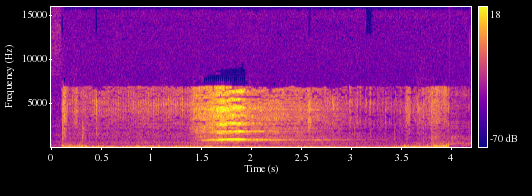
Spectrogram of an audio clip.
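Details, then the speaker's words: Bicycle rim brake: a clear high squeal rises over the rolling noise as the brake bites, then fades as the bike slows; rim brake squeal possibly caused by dust, debris or rim metal shavings stuck in the pad. "Similarly, rim brake noises can be from dust or debris or even little metal shavings from the rim getting stuck in the pad."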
